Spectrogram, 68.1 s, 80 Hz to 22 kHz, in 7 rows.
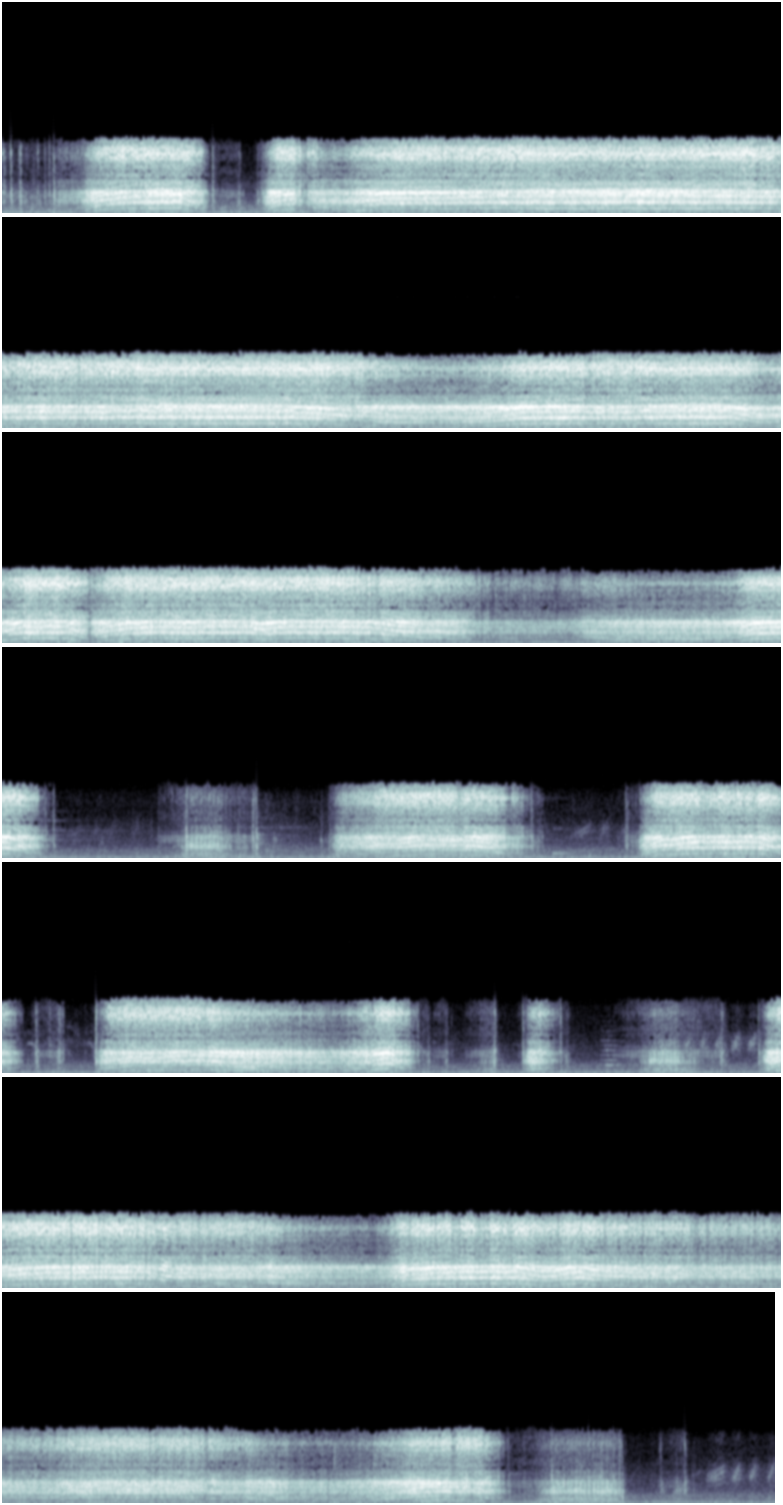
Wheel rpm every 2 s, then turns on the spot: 60, 80, 120, 160, 160, 160, 160, 120, 140, 140, 120, 160, 110, 50, 80, 20, 20, 100, 40, 100, 80, 80, 10, 0, 70, 140, 70, 140, 120, 80, 90, 60, 50, 10.
28-30 38-40 44-46 64-66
